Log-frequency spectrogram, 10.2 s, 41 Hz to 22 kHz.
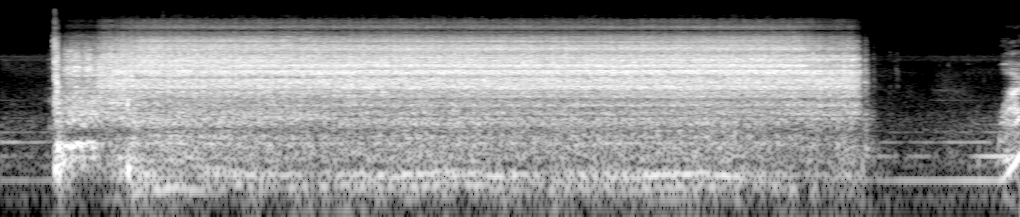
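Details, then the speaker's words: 1968 Ford Galaxie XL parked 38 years, first runs: engine under a loud steady rushing hiss like a vacuum cleaner drowning the idle; vacuum leak at the carburetor base, to be fixed with the correct gasket. "okay doing some digging and looking and figuring out this whole mess right here is what's leaking everywhere with that correct gasket to cover everything hopefully now it'll ru"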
